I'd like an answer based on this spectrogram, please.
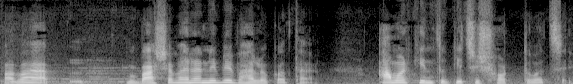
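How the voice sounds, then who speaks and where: A woman's voice: medium pitch, a little fast, a bit bright, natural voice. An actress playing a strict, fussy middle-aged landlady who bosses people around. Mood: bossy. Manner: bossy, fussy.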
